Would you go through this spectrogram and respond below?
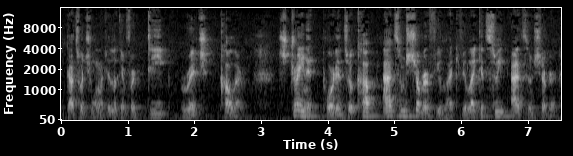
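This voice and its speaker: A man talks straight into a phone held at arm's length in a small room. His voice sits a little low, and he lectures emphatically, repeating his points. It comes across as an opinionated vlog monologue. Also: fairly bright tone. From Trinidad and Tobago. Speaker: vlogger, channel host. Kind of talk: ranting vlog monologue to camera. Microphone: phone camera at arm's length.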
